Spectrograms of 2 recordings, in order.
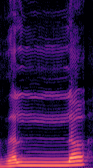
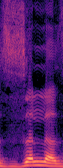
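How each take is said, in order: First: It begins with a soft 'th' sound. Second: It begins with a hissing 'z' sound. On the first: He was humiliated. The speaker calls it right. "ऊपर सामने के जो दो दांत हैं उनके किनारे पे लगाएंगे तो तब ये निकलेगा" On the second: He slipped. The speaker calls it wrong. "वरना ज़ल्ला ये साउंड आएगी"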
